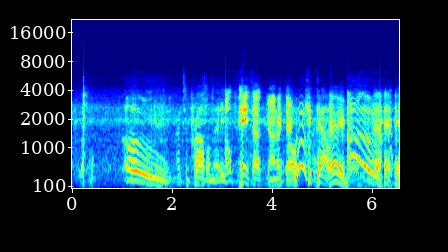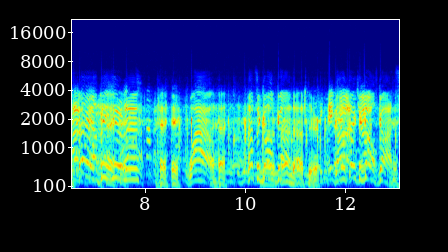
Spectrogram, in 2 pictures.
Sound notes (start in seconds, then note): 8.6 chuckles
